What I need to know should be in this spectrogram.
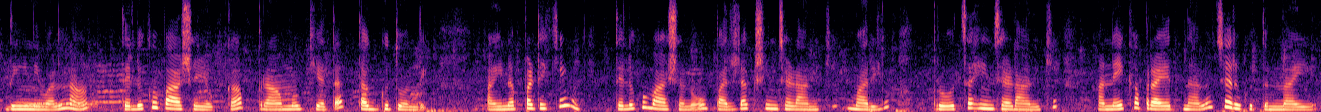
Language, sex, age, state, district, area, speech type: Telugu, female, 18-30, Andhra Pradesh, Sri Satya Sai, urban, spontaneous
